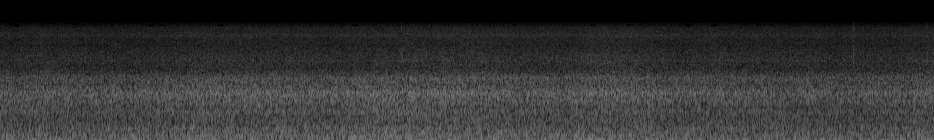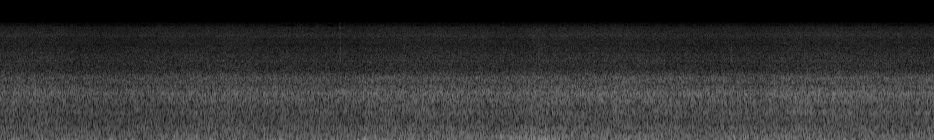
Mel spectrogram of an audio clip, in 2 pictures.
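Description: Tyres roll with a low rumble on the road.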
